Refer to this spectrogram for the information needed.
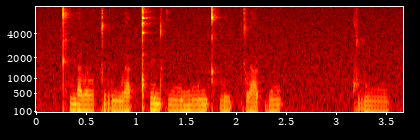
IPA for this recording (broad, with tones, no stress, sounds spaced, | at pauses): kʰ l i˧ a̯ l ɤː˧ k r ɯ˨˩ ŋ l a˨˩ t̚ pʰ e˥˩ n k w uː˧ m uː˦˥ n kʰ l i˨˩ t̚ k l a˨˩ k̚ w u˦˥ k̚ | k r uː˧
